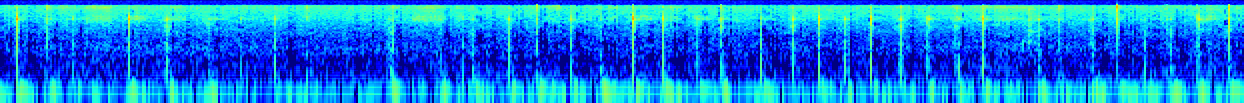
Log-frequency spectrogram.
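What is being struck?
Large wooden die.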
